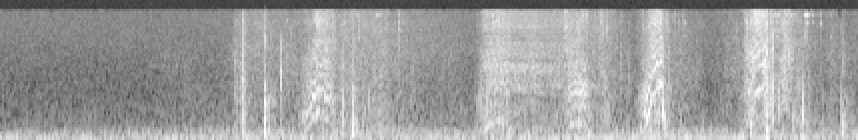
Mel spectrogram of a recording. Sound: zip being closed

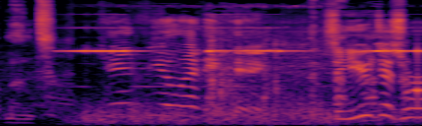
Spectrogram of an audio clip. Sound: audible waring

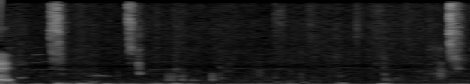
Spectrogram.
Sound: chirping

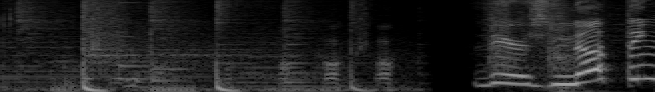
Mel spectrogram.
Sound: laughs

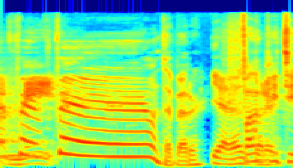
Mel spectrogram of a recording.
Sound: making horn noise

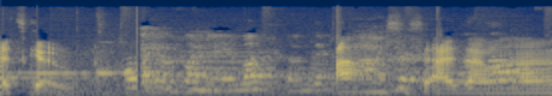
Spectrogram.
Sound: waitress speaks in japanese

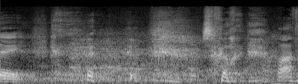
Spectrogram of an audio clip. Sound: laughter

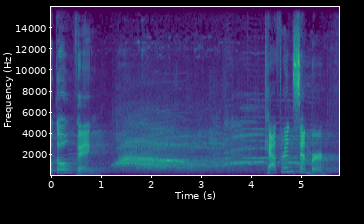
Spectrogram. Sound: audience cheering

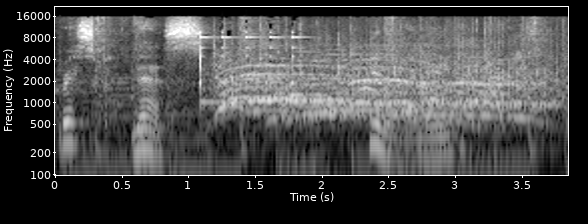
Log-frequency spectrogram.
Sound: audience cheering

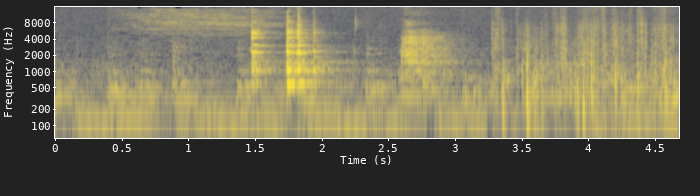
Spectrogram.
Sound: sparkling; shoes scuffing

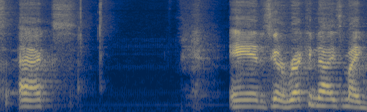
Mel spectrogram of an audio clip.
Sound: controller button clicks

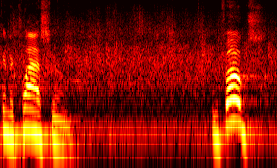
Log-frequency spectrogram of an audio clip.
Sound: applause

